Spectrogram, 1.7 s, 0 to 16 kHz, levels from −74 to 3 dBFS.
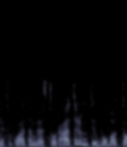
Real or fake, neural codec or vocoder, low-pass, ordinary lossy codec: fake; codec, 16 kHz, 8 kbps, FunCodec, trained on Chinese and English, 25 frames a second; 7.2 kHz; MP3, 64 kbps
